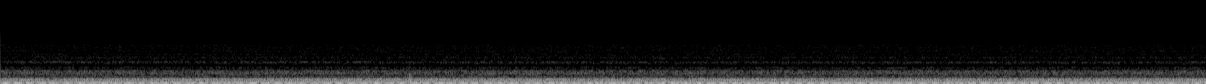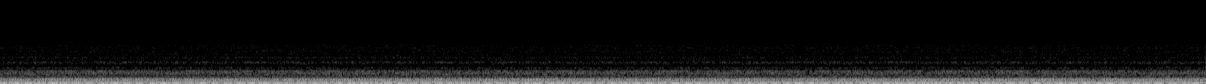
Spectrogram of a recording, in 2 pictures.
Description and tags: low machine hum
This is the hum of an old freezer running. The microphone (Galaxy S9) was placed inside and the door shut.
ac, air, air-conditioning, blow, fan, fridge, heavy, hum, industrial, low, machine, mechanical, motor, noise, refrigerator, vent, ventilation, ventilator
